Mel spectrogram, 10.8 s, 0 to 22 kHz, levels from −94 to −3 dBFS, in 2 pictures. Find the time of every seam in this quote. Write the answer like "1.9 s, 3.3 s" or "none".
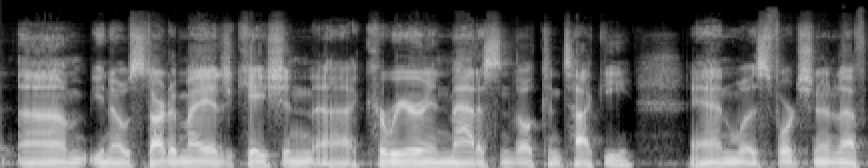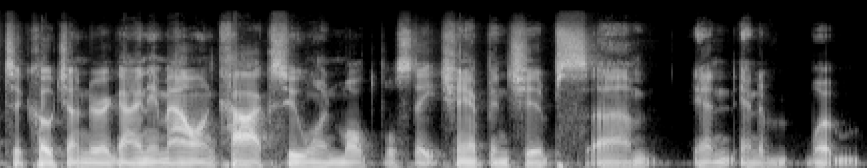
none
